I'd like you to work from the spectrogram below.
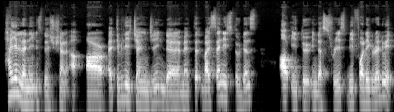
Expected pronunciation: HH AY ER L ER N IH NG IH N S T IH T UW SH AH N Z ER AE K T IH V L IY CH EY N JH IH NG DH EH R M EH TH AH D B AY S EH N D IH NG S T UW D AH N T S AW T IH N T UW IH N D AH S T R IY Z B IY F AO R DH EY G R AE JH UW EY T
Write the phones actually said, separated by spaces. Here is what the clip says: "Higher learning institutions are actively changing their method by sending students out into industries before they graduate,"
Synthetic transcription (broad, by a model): HH AY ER L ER N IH NG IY N S T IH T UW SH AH N AA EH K T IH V L IY CH EY N JH IH NG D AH M EH T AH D B AY S EH N D IH NG S T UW D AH N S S AW T IH N T UW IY N D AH S T R IY S B IY F AO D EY G R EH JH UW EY T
